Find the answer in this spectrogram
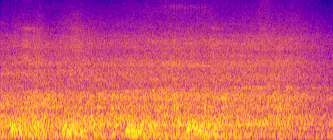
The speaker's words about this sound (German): Doch schon imposant, wenn man im Tunnel steht. Die U-Bahn fährt an einem vorbei, knapp einen Meter entfernt.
